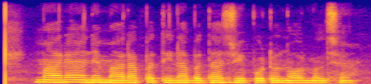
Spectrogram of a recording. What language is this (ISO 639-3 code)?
guj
